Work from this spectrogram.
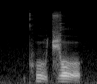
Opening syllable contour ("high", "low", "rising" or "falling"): falling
